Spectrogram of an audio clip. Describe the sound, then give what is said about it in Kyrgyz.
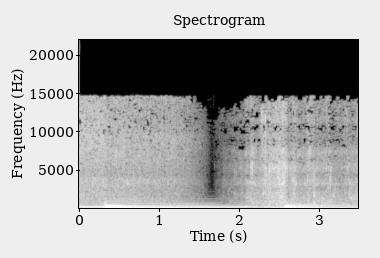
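Steady rushing wash of the Ak-Suu river water flowing, a broad continuous sound heard without talk, with a low droning hum over much of it that briefly drops out midway. “Азыр мына оң жак жактагы суу бул Ак Суу дарыясы.”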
